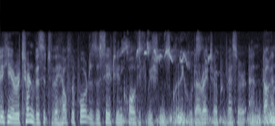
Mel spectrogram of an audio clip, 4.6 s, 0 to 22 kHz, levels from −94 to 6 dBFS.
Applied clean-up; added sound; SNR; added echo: none; Bird vocalization, bird call, bird song; 6 dB; none.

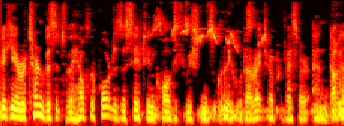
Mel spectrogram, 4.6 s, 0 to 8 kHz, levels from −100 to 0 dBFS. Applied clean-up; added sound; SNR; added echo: classical method Wiener filter.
